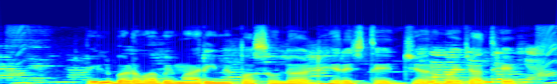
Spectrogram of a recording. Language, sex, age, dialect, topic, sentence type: Chhattisgarhi, male, 18-24, Northern/Bhandar, agriculture, statement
